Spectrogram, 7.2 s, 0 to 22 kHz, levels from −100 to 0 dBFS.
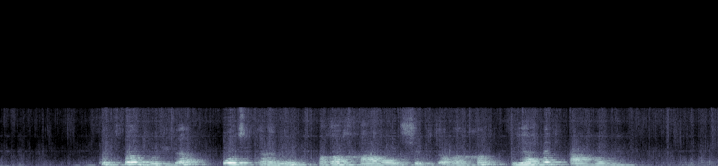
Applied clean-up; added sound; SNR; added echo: neural separator model SepFormer DNS4.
